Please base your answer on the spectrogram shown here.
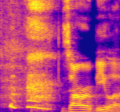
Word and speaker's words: Zarobila: Zarobila, that's how my dad pronounces it.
